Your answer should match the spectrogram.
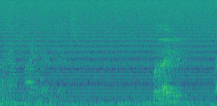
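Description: Steady electrical mains hum with a buzzy row of evenly spaced overtones, running under short, faint fragments of a man's voice near the start and again about three seconds in.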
